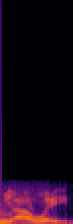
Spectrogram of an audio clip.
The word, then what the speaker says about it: Yahweh: And then, hallelujah, it is pronounced and vocalized, Yahweh. I am Yahweh.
